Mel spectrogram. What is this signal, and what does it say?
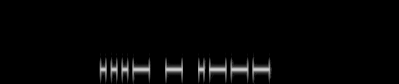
Morse code, heard as a keyed tone, about 22 wpm, 700 Hz. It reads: VTJ
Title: USA Call Sign Postfixes - 3 Letters 22wpm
